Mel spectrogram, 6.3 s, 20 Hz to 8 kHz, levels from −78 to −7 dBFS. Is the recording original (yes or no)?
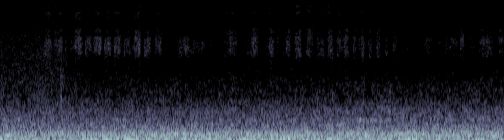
yes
